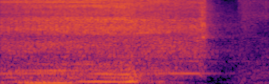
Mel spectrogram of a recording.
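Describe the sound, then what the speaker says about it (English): A power drill bores a pilot hole in flooring, its motor whining loud and steady for about a second and a half before cutting off abruptly, leaving a quieter tail. "So then you can just drill a hole."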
